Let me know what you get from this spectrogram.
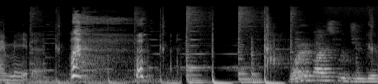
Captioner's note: laughs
